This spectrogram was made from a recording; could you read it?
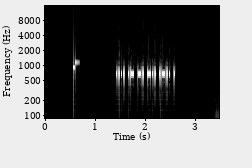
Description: Morse code, heard as a keyed tone, about 52 wpm, 700 Hz. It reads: HANDLE
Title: Sentences from Top 1100 Words - New Word Drill - 50wpm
